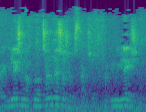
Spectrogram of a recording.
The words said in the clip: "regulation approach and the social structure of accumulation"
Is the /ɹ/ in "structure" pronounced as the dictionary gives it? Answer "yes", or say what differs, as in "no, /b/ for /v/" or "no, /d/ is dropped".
no, /ɹ/ is dropped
